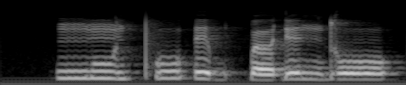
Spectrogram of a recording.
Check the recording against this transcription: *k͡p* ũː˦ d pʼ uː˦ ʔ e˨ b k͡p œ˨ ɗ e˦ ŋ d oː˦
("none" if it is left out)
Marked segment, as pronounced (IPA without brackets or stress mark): ŋ͡m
